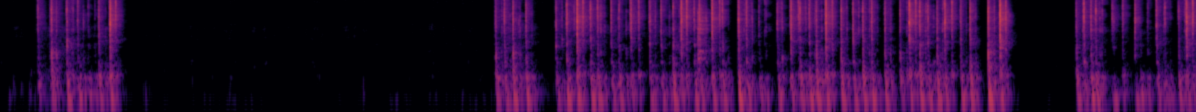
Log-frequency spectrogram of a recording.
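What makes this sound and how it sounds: Fingertips of both hands type on the low-profile plastic chiclet keys of a grey metal-bodied laptop, making quick, irregular clicky taps with a low thump under each press. A short burst of typing is followed by a few seconds of near silence, then long stretches of steady typing with brief pauses.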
